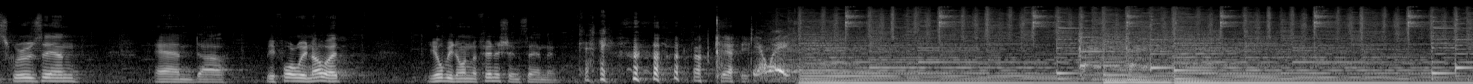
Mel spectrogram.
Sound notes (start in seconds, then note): 6.0 laughing; 9.5 upbeat music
